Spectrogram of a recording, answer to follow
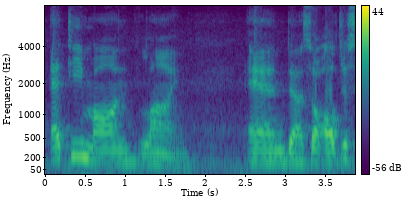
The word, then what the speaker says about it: Etymonline: with various others as well, but it's called Etymonline. And so I'll just spell it for you.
